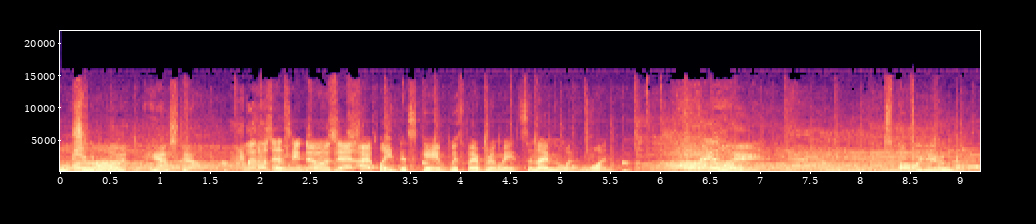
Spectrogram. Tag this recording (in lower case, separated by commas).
speech, music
